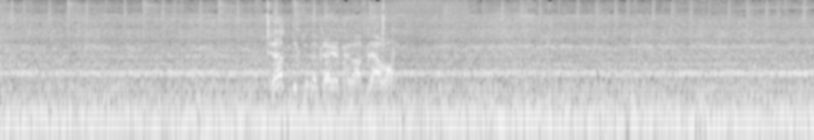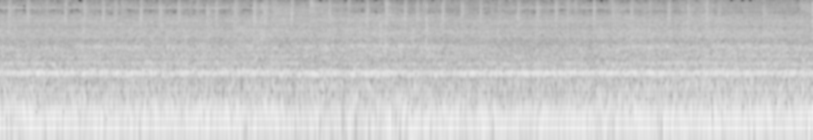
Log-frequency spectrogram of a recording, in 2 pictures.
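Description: A vehicle engine hums steadily while driving on a highway.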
